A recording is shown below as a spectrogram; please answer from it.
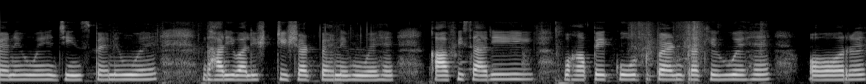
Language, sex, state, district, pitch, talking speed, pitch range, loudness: Hindi, female, Chhattisgarh, Bastar, 220 Hz, 160 wpm, 215-230 Hz, -19 LUFS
